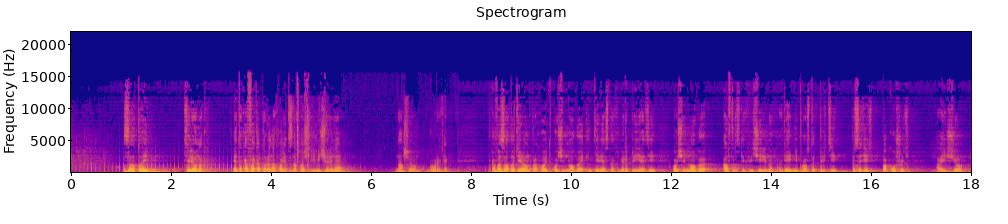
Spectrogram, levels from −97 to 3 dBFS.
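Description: Right from the start, at about 0.09 s, there's a train of clicks running until roughly 3.52 s: a steady ticking at about 12.6 clicks per second, around forty of them, each landing about as loud as the sound itself. They're evenly spaced and all much the same shape, so you hear them in the gaps as well as over the sound. That regular pulse is most likely interference from nearby gear or a faulty connection or power supply.

Just after that, from 3.74 s to 7.74 s, the audio drops to a lower-bitrate version of the adaptive stream. The switch is abrupt with no gap. The codec artefacts rise. It sounds like a fall from a decent Opus stream, something like 64 kbit/s, down to one near 16 kbit/s while the connection slowed.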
